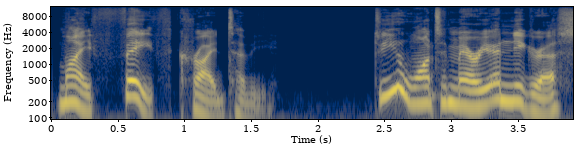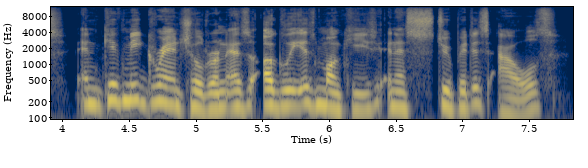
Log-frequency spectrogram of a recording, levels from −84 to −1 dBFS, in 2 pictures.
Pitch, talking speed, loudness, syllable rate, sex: 165 Hz, 185 wpm, -19 LUFS, 4.7 syllables/s, male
